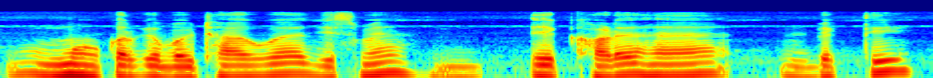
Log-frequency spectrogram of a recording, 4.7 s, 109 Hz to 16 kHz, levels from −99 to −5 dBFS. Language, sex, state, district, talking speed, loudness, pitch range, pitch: Hindi, male, Bihar, West Champaran, 130 wpm, -20 LUFS, 120-140 Hz, 130 Hz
